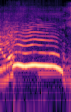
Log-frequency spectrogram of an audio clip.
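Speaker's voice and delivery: high, loud "woo"; cheering football-fan whoop; excited whoop. Real, not acted. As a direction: whoop for your team. Cheering for City in banter.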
